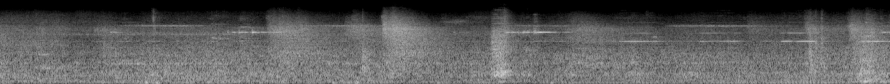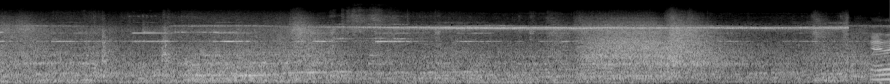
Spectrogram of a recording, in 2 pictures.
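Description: A pallet holding four trailer axles is pulled out with loud metallic scraping and squealing, broken by sharp clanks and rattles, sustained throughout with no talk.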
